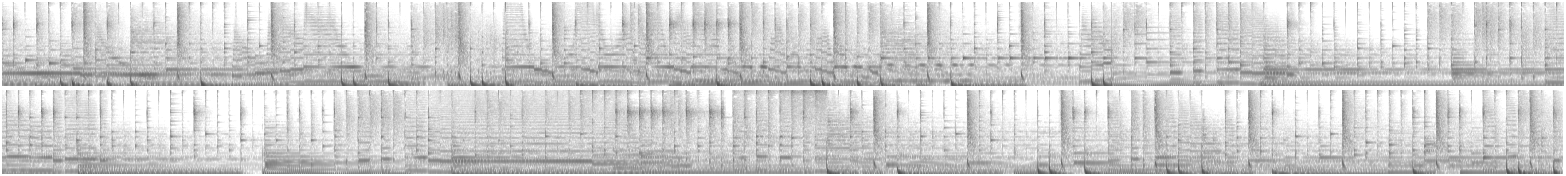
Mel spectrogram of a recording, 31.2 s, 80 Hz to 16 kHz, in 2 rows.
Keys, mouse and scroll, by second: 2.5-3.0 scroll up 4, 3.9 scroll up 2, 5.0-9.4 drag, 11.1 click, 12.1 click, 12.6 click, 14.1 scroll up 1, 15.1-22.3 drag, 23.7 click, 24.7-25.7 scroll down 1, 25.7 click, 26.2 click, 28.7 click, 29.6 click, 31.1 click.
